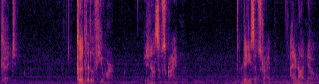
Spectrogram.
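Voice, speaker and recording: He whispers in a lowish, flat voice at a moderate pace, hosting a gameplay video where he reads a visual novel aloud. Music plays behind him as he jokes at his own expense and fumbles the lines.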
